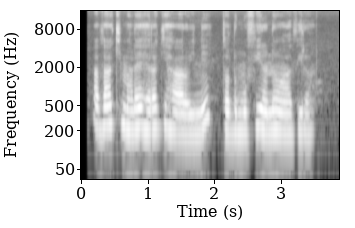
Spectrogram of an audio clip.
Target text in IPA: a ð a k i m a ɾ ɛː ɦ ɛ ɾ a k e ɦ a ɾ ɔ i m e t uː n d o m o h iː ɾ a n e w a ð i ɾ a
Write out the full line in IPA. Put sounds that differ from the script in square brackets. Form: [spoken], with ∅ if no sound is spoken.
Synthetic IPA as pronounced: a ð a k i m a ɾ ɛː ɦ ɛ ɾ a k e ɦ a ɾ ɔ i [n] e t [ɔː] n d o m o [f] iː ɾ a n e w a ð i ɾ a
